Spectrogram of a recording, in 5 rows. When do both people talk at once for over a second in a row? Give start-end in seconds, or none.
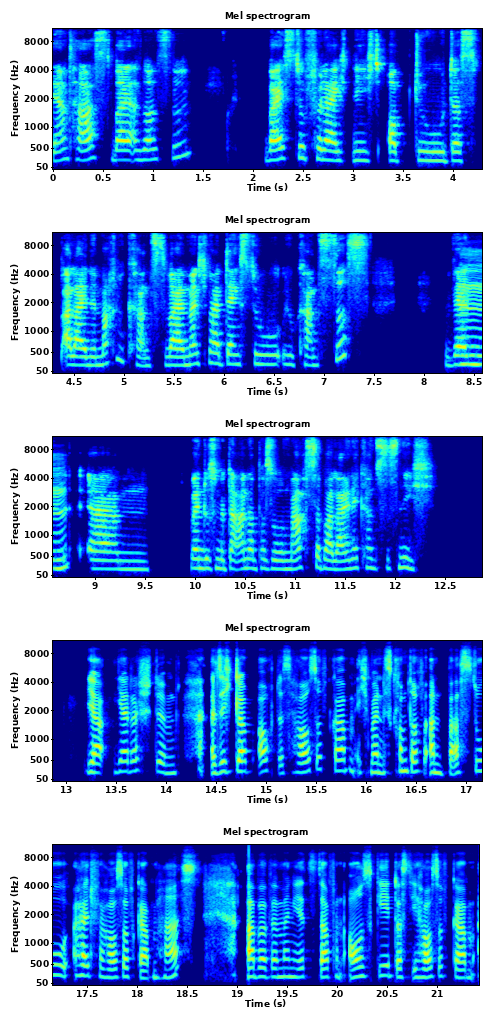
none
